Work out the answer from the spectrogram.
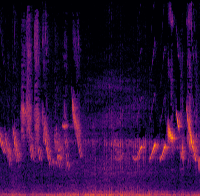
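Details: Double-collared seedeater song from a free wild bird, quick high-pitched twittering notes in a loose rapid series that gets louder and sharper toward the end, over a steady low background hum.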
